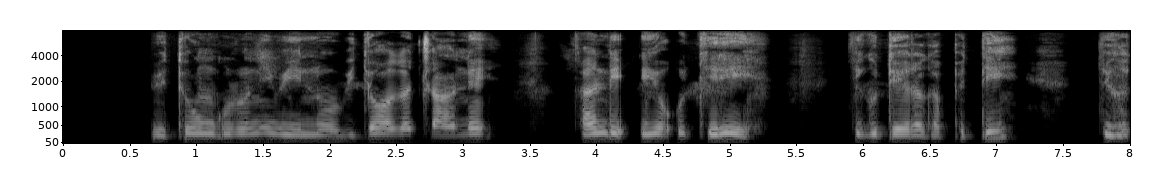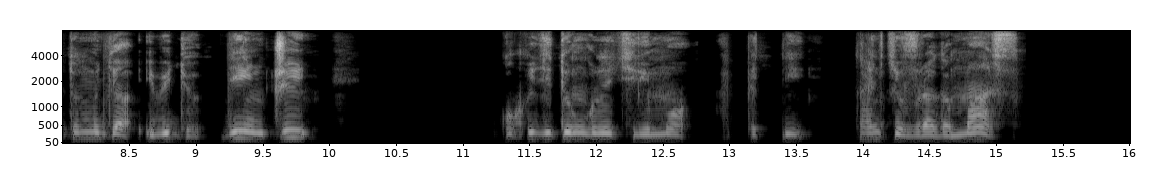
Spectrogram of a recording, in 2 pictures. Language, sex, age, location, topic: Kinyarwanda, female, 36-49, Musanze, agriculture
